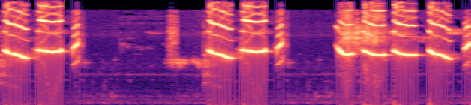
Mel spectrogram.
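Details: Javan wergan singing varied phrases used to tutor other songbirds: loud clear descending whistles in groups of three, a soft pause, then more bright slurred whistles repeated about twice per second.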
